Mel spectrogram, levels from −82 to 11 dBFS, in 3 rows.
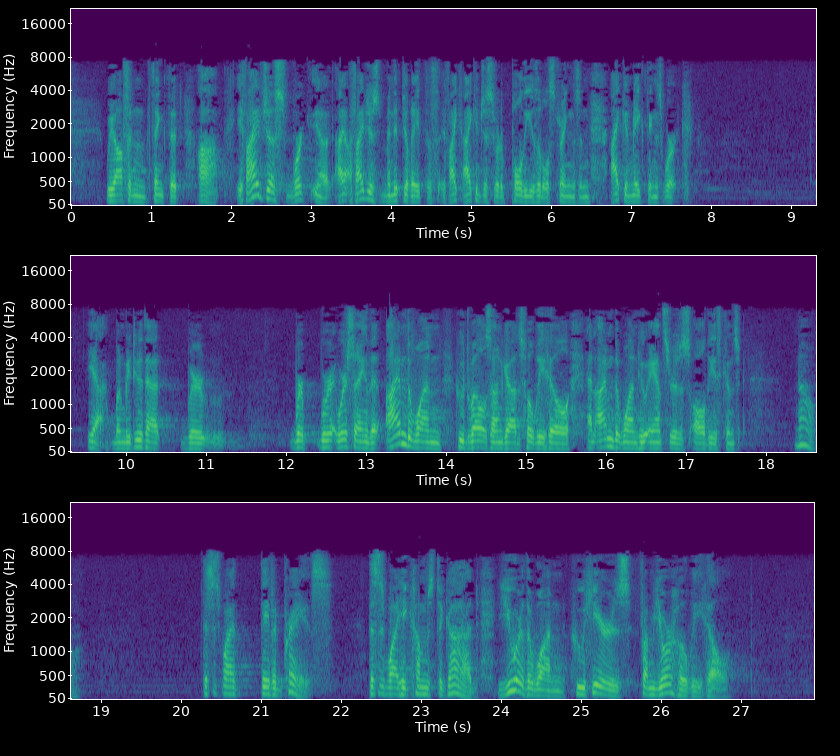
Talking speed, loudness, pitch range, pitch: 180 wpm, -18 LUFS, 100-135 Hz, 115 Hz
